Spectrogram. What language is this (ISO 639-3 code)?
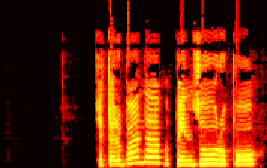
pus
